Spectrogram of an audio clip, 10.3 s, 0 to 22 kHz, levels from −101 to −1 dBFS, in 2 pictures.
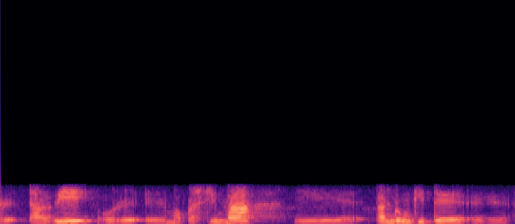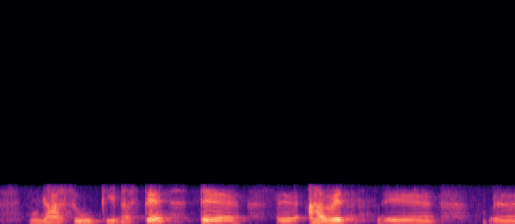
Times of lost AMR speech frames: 0.46-0.54, 2.50-2.55, 4.78-4.95, 6.32-6.37, 7.86-7.96, 9.50-9.56

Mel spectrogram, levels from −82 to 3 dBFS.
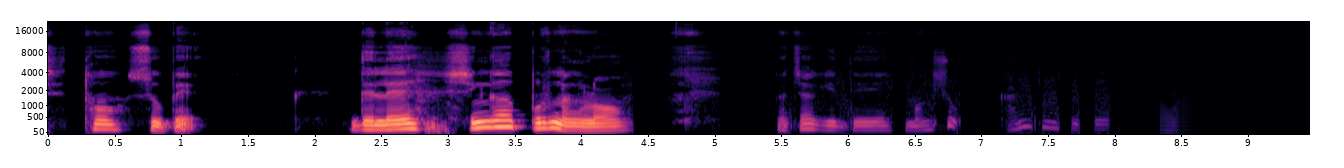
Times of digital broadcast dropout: none

